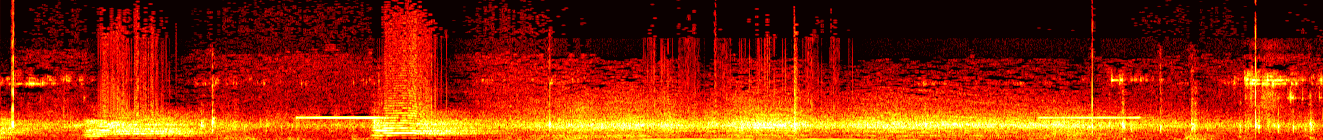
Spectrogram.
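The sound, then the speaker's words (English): A car engine in a played video revs up and down at mid volume as the driver sets the car up, its pitch rising and falling in a broad arc, with scattered chatter and background noise around it. “He's gonna zoom right through there? No, he's just, you know, setting the car up.”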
